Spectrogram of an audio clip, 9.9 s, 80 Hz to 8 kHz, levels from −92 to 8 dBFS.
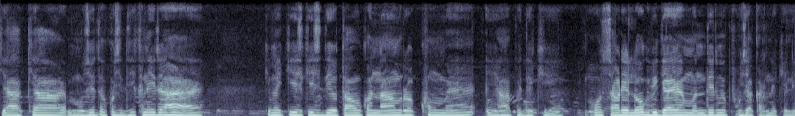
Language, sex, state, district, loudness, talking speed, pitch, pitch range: Hindi, male, Bihar, West Champaran, -16 LUFS, 200 wpm, 165 Hz, 155-175 Hz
